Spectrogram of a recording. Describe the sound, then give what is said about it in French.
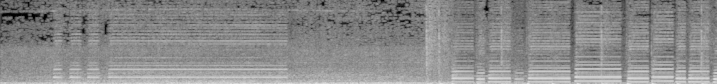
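A loud car horn honks out a melody, holding sustained tones before switching to a quicker run of short, shifting notes over steady traffic rumble. “Ça rend bien le klaxon quand même.”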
